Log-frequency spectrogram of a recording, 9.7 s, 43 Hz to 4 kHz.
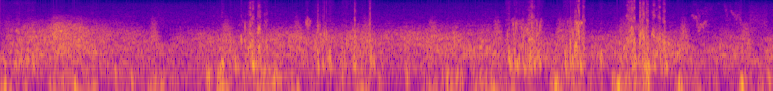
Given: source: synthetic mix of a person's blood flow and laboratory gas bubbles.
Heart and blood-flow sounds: Doppler ultrasound of blood flow; subclavian vein
0.00-0.45 s: bubbles
2.73-3.36 s: bubbles
3.80-4.71 s: bubbles
6.30-6.80 s: bubbles
7.03-7.33 s: bubbles
7.47-7.55 s: bubbles
7.74-8.38 s: bubbles
From the record:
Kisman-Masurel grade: 333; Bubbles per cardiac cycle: rolling drumbeat, 9 or more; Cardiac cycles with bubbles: 50 to 99%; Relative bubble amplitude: loud (0.450 to 0.775); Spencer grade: 3 (all of the cardiac periods contain showers or single bubble signals, but not dominating or overriding the cardiac motion signals); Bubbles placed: anywhere in the cardiac cycle

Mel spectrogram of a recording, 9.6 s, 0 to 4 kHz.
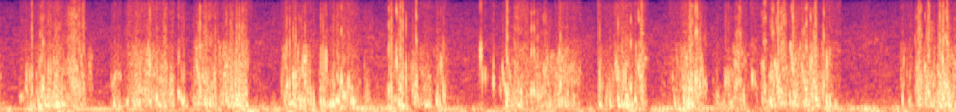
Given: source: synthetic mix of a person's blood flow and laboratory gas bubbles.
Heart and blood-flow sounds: Doppler ultrasound of blood flow; subclavian vein
0.00-0.02 s: bubbles
0.18-0.94 s: bubbles
1.10-1.87 s: bubbles
1.92-2.52 s: bubbles
2.80-3.73 s: bubbles
3.80-3.82 s: bubbles
3.85-4.49 s: bubbles
4.77-5.82 s: bubbles
5.98-6.51 s: bubbles
6.69-7.08 s: bubbles
7.12-8.41 s: bubbles
8.99-9.57 s: bubbles
From the record:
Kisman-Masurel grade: 444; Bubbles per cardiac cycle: continuous sound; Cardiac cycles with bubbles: 100%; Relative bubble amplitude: maximal (0.775 to 0.999); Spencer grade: 4 (maximum detectable bubble signal sounding continuously throughout systole and diastole of every cardiac period, and overriding the amplitude of the normal cardiac signals); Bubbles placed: anywhere in the cardiac cycle

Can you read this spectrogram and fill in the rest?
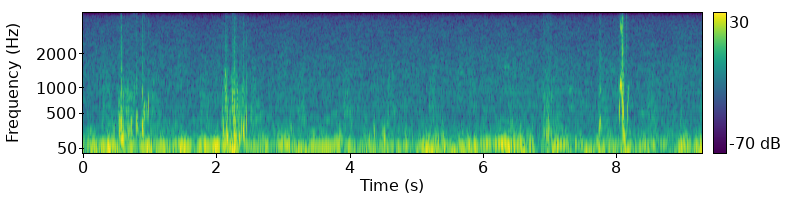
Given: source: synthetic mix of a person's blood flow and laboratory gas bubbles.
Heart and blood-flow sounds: Doppler ultrasound of blood flow; subclavian vein
0.51-1.02 s: bubbles
2.07-2.50 s: bubbles
6.89-7.05 s: bubbles
7.74-7.78 s: bubbles
8.02-8.20 s: bubbles
From the record:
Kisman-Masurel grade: 123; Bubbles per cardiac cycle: 1 to 2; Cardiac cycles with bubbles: 10 to 50%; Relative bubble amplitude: loud (0.450 to 0.775); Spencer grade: 2 (many but less than half of the cardiac periods contain bubble signals, singularly or in groups); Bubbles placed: anywhere in the cardiac cycle

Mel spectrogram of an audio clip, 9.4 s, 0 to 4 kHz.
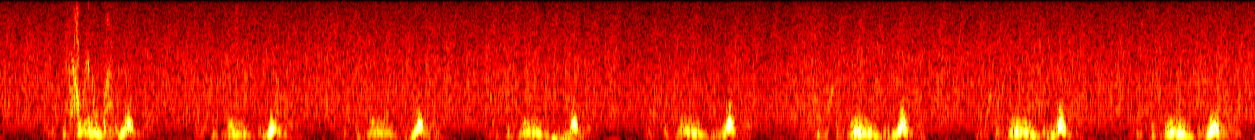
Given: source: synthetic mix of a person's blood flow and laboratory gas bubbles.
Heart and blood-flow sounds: Doppler ultrasound of blood flow; precordium
0.51-0.91 s: bubbles
From the record:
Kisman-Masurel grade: 211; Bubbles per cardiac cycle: several, 3 to 8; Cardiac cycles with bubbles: 1 to 10%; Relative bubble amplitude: barely perceptible (0.100 to 0.250); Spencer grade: 1 (occasional bubble signal discernible with the cardiac motion signal, with majority of cardiac periods free of bubbles); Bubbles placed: only in the low amplitude regions of the cardiac cycle

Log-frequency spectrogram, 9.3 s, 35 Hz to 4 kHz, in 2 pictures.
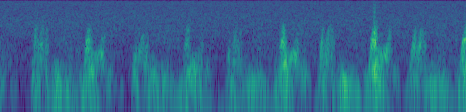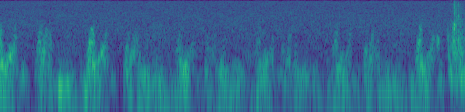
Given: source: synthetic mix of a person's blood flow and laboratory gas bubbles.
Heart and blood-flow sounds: Doppler ultrasound of blood flow; precordium
9.01-9.06 s: bubbles
9.11-9.32 s: bubbles
From the record:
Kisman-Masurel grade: 212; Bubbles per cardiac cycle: several, 3 to 8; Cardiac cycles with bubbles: 1 to 10%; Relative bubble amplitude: moderate (0.250 to 0.450); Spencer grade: 1 (occasional bubble signal discernible with the cardiac motion signal, with majority of cardiac periods free of bubbles); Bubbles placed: only in the low amplitude regions of the cardiac cycle

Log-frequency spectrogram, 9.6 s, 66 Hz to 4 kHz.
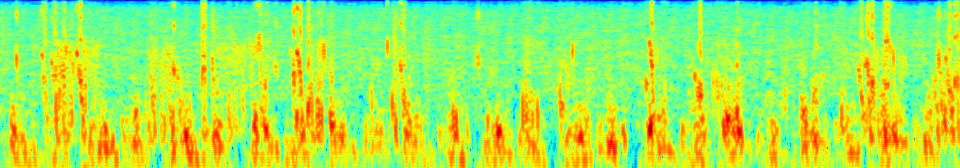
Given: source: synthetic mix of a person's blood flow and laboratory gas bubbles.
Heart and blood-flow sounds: Doppler ultrasound of blood flow; precordium
0.12-0.20 s: bubbles
0.40-1.00 s: bubbles
1.42-1.94 s: bubbles
1.98-2.78 s: bubbles
2.88-3.36 s: bubbles
3.62-3.79 s: bubbles
3.85-4.10 s: bubbles
4.47-4.81 s: bubbles
5.20-5.42 s: bubbles
5.58-5.92 s: bubbles
6.21-6.29 s: bubbles
6.43-6.70 s: bubbles
6.91-7.45 s: bubbles
7.83-7.89 s: bubbles
7.99-8.25 s: bubbles
8.40-8.47 s: bubbles
8.53-9.08 s: bubbles
9.29-9.61 s: bubbles
From the record:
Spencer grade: 3 (all of the cardiac periods contain showers or single bubble signals, but not dominating or overriding the cardiac motion signals); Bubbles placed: anywhere in the cardiac cycle

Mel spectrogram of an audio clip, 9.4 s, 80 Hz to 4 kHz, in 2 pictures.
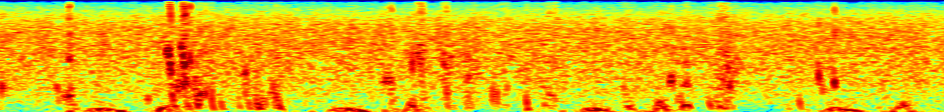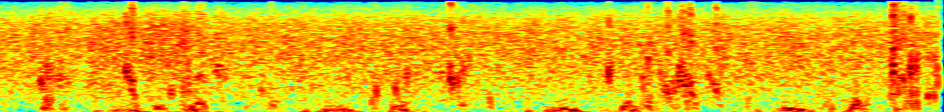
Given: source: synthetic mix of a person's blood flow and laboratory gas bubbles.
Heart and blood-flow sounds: Doppler ultrasound of blood flow; precordium
0.00-0.08 s: bubbles
0.28-0.45 s: bubbles
0.72-1.48 s: bubbles
1.93-2.84 s: bubbles
3.12-3.24 s: bubbles
3.33-3.51 s: bubbles
3.54-3.75 s: bubbles
3.94-4.25 s: bubbles
4.92-5.12 s: bubbles
5.36-5.88 s: bubbles
5.96-6.16 s: bubbles
6.59-6.86 s: bubbles
6.98-7.12 s: bubbles
7.17-7.25 s: bubbles
7.76-7.85 s: bubbles
7.93-8.39 s: bubbles
8.46-8.57 s: bubbles
8.83-8.95 s: bubbles
9.01-9.12 s: bubbles
9.17-9.45 s: bubbles
From the record:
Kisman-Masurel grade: 343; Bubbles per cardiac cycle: rolling drumbeat, 9 or more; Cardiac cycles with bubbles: 100%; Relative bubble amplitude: loud (0.450 to 0.775); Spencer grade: 3 (all of the cardiac periods contain showers or single bubble signals, but not dominating or overriding the cardiac motion signals); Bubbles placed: only in the low amplitude regions of the cardiac cycle

